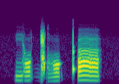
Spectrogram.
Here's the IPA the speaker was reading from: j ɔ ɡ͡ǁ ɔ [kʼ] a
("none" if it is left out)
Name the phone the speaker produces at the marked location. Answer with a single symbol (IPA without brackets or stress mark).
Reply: kʼ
